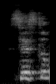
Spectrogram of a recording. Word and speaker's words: systole: able to focus on here okay um next systole and diastole is how you say these words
